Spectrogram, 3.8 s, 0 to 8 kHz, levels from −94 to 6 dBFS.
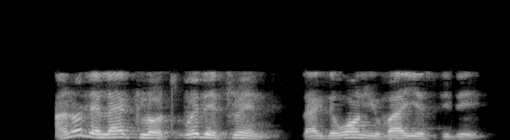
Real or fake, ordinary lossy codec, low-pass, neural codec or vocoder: real; AAC, 16 kbps; 7.2 kHz; none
